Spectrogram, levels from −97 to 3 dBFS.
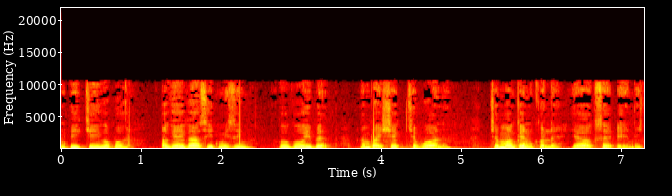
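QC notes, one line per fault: Throughout: Vorbis compression, likely at a low bitrate around 34 kbps. Nothing is heard above 10.5 kHz, and the remaining treble is coarsely quantised into hissy, grainy noise that roughens the speech. The dulled top end and constant, spread-out grit distinguish it from added background hiss.
2.23–2.25 s and 3.90–3.92 s: loud pop, each a single sharp click about 15 dB above the speech, the second just before "chebwone che mongen kole". The speech continues unbroken underneath, which points to a brief voltage spike, likely from a switch, static or a driver glitch, rather than a dropout.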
